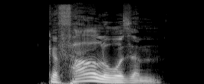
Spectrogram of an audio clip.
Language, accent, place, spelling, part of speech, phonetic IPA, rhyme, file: German, Germany, Berlin, gefahrlosem, adjective, [ɡəˈfaːɐ̯loːzm̩], -aːɐ̯loːzm̩, De-gefahrlosem.ogg
- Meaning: strong dative masculine/neuter singular of gefahrlos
